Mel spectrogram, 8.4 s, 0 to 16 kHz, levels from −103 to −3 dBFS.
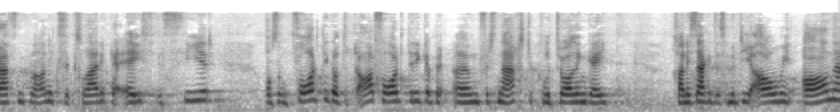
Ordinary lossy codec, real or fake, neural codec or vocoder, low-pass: MP3, 64 kbps; fake; codec, 24 kHz, 3 kbps, HILCodec; 10.8 kHz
